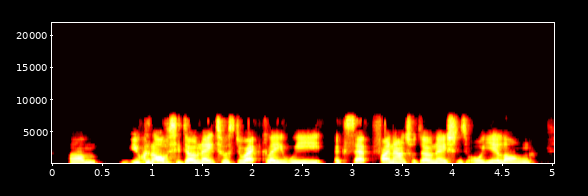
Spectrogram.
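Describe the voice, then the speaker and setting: Speaking at a fairly quick pace with an English accent, a woman shows vocal fry and ordinary pitch variation. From Birmingham, England. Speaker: charity director. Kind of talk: interview.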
